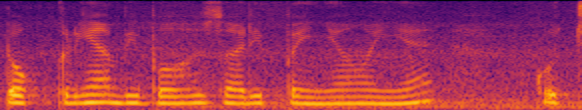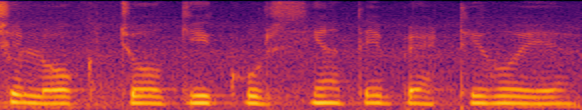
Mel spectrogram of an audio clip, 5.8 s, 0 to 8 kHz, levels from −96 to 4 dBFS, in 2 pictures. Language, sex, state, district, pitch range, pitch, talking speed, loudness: Punjabi, female, Punjab, Pathankot, 185-200 Hz, 190 Hz, 145 wpm, -16 LUFS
